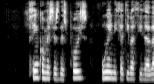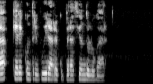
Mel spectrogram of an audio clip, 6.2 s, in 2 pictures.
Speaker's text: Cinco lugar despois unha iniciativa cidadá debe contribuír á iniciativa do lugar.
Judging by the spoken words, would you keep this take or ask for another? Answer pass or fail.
fail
